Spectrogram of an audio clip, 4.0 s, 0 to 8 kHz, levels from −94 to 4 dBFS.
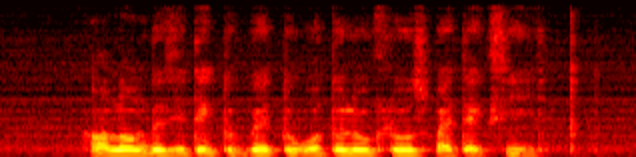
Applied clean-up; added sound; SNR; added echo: none; none; none; reverberation time 0.1 s.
